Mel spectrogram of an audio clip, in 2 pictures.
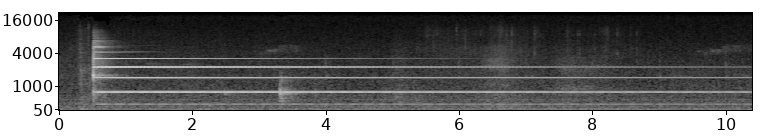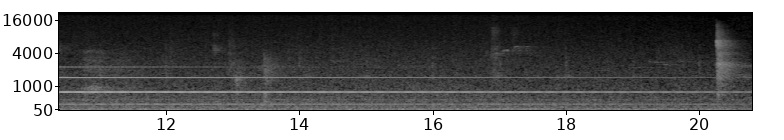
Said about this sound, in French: Et je vais faire le coup de gong qui clôture notre session de ce soir.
